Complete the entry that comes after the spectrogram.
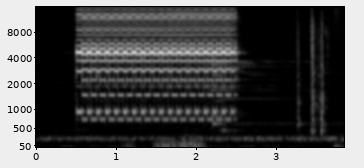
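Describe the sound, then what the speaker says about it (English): A telephone on a counter rings with one sustained two-second electronic trill, followed by a few short clicks. "the phone on the counter rang."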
